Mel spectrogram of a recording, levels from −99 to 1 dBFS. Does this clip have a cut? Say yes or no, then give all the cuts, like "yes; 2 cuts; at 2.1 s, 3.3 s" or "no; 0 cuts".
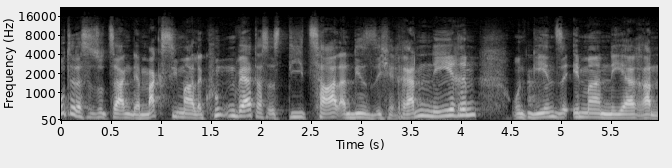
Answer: yes; 1 cut; at 4.7 s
